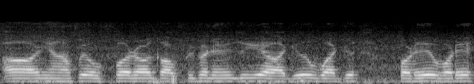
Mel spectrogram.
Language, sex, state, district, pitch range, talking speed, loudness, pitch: Hindi, male, Haryana, Jhajjar, 140-145 Hz, 100 wpm, -13 LUFS, 145 Hz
